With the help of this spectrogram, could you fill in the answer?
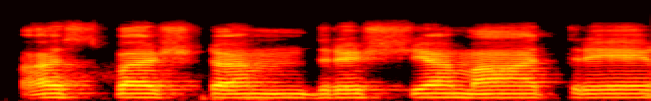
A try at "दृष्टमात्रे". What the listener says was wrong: Drishya no. Drishta. When I chant, you have to pay attention. Drishta.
